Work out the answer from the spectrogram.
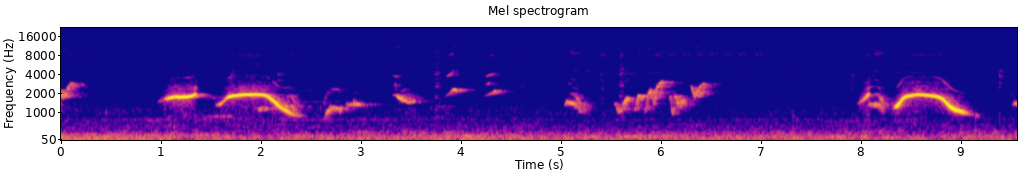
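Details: White-rumped shama (murai batu) singing loud, rich whistled phrases: two strong arched whistles that rise then fall, about seven seconds apart, with shorter varied chirps and twittering notes between them over a faint low background hum.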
